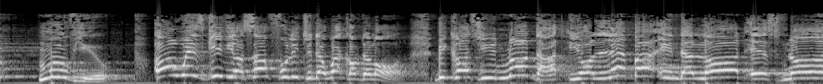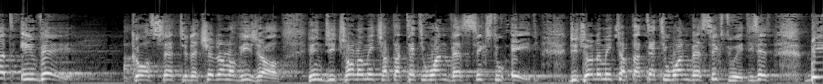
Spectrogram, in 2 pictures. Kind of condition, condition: setting, large echoing room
